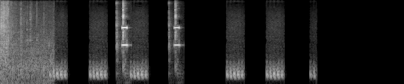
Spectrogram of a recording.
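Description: Menu buttons click with short beeps.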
